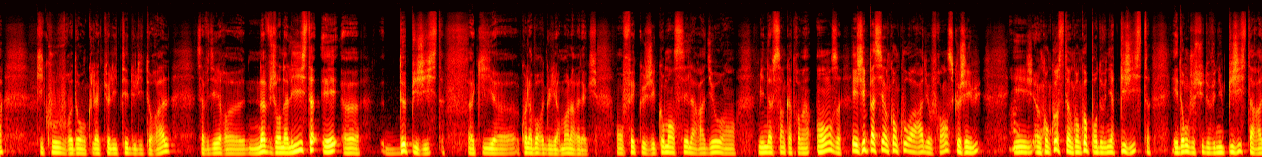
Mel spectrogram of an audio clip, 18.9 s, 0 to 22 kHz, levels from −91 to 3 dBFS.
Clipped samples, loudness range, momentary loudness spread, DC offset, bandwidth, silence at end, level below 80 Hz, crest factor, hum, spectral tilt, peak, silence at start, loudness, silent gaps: under 0.1%; 4 LU; 14 LU; under 0.1%; 16 kHz; 0 s; -66 dBFS; 20 dB; none; -6.5 dB/octave; -2 dBFS; 0 s; -21 LUFS; none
